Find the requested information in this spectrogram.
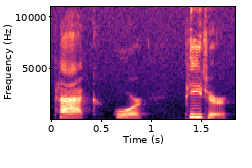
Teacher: When you say pack or Peter in English, there is a very noticeable puff of air that accompanies the P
